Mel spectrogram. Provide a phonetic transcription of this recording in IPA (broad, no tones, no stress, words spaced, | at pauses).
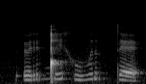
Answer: ʔørɡ͡ǃe xuvɯrtːɛ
